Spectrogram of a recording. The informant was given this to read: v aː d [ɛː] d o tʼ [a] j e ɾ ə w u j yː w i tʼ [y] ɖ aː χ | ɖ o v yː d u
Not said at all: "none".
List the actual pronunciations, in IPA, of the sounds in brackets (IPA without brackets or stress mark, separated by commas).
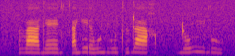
ɛː, a, y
